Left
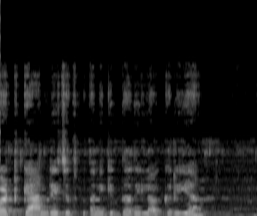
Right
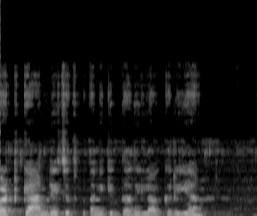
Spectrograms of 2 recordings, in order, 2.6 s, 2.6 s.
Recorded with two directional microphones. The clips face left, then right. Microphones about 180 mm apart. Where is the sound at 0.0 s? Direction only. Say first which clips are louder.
Right 3 dB; 30° right (ahead or behind).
